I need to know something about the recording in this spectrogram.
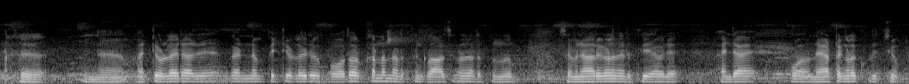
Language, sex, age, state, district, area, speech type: Malayalam, male, 60+, Kerala, Idukki, rural, spontaneous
